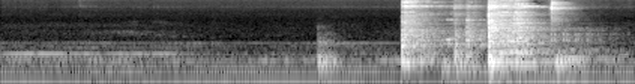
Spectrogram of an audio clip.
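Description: A spoon clicks once about two seconds in, then comes about a second of slurping as a spoonful of cold okroshka is tasted for salt.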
